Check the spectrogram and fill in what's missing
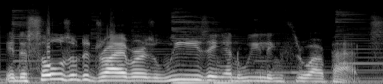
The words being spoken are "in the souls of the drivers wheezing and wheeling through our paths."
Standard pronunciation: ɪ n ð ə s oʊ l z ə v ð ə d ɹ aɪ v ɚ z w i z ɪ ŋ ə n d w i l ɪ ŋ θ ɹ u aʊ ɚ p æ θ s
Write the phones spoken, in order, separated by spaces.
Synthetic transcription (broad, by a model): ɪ n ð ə s oʊ l z ə v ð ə d ɹ aɪ v ɚ z w i z ɪ ŋ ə n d w i l ɪ ŋ θ ɹ u aʊ ɚ p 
